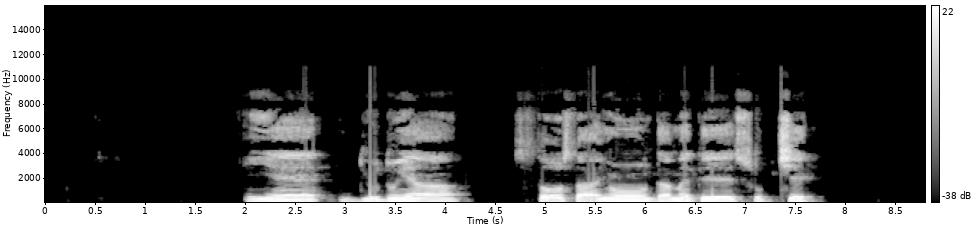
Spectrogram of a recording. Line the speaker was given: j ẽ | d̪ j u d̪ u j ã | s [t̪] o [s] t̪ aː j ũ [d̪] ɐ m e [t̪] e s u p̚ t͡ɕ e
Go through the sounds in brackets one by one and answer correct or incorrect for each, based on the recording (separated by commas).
correct, correct, correct, correct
